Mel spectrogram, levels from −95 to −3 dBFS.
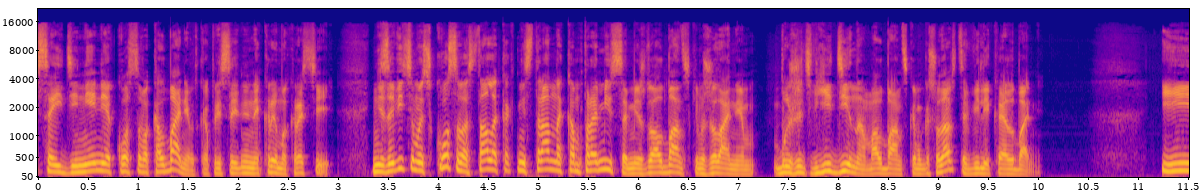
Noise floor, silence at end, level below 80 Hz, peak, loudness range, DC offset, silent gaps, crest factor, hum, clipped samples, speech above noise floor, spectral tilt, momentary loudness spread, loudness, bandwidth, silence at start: -60 dBFS; 0 s; -52 dBFS; -2 dBFS; 2 LU; 0.2%; none; 16 dB; none; under 0.1%; 41 dB; -4.5 dB/octave; 6 LU; -19 LUFS; 16.5 kHz; 0 s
